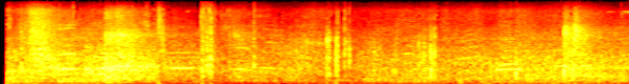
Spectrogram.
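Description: Skateboard wheels rolling over concrete, with several sharp clacks of the board hitting the ground.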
